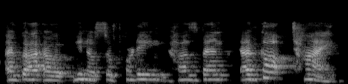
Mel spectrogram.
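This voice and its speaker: A woman with a steady, mid-range voice, bright and forceful, speaks at normal speed, with the upper frequencies lost in the audio. Over a video call she tells her story as a casual interview guest, chatty and digressive, full of fillers and restarts, and her first language is not French.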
